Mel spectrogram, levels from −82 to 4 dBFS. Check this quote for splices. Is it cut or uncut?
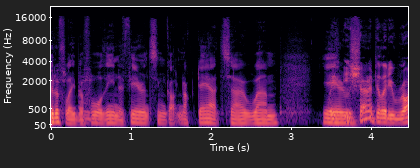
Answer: uncut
